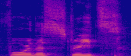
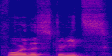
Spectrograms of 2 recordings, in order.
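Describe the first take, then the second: First: Even slower, stretched out; slower dramatic. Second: Drawn out slowly; slow, higher, drawn-out rally cry; slow dramatic. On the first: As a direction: drag it out, higher and very slow. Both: Pretend. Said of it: "repeated rallying line".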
